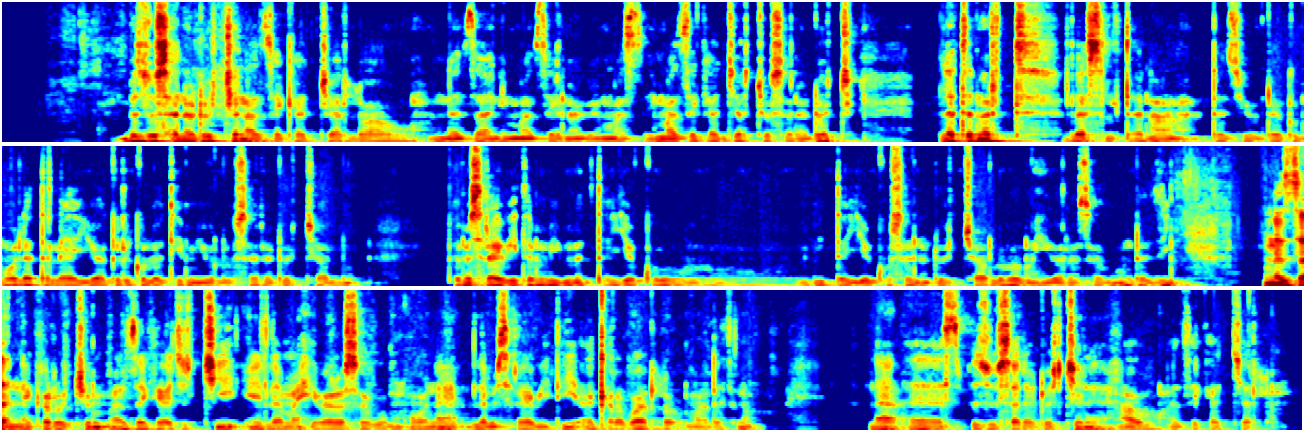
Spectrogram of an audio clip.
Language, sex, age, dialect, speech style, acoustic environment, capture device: Amharic, male, 25-34, Ethiopia - Addis Ababa, relaxed, silence, mobile / Linux / Chrome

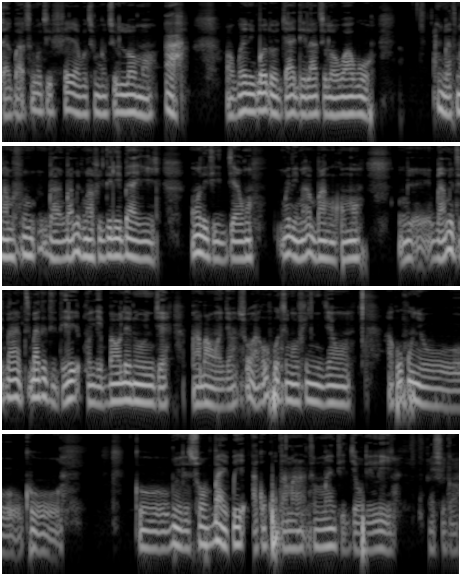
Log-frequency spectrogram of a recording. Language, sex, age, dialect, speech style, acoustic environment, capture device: Yoruba, male, 35-44, Nigeria - Lagos Yoruba, relaxed, people talking, mobile / Linux / Chrome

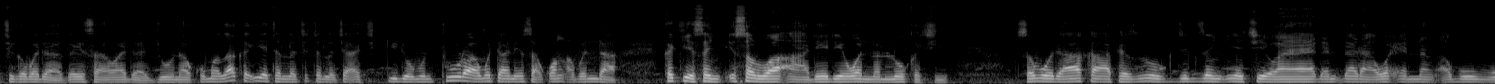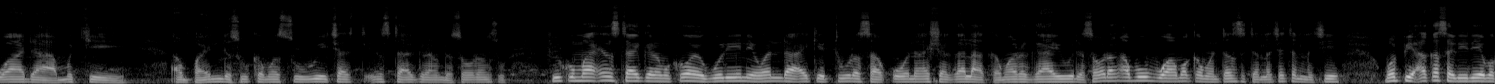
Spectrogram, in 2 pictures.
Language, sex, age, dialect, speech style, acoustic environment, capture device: Hausa, male, 25-34, Nigeria - Kano, happy, nature, mobile / Linux / Chrome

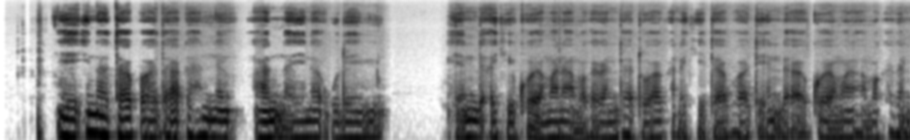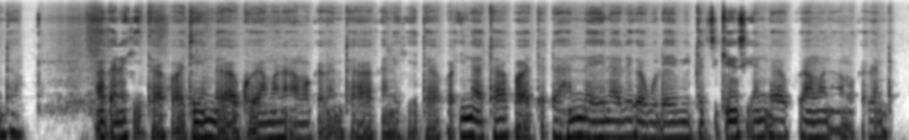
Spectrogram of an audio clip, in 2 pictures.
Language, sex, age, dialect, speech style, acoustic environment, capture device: Hausa, male, 25-34, Nigeria - Kano, happy, appliances, mobile / Linux / Chrome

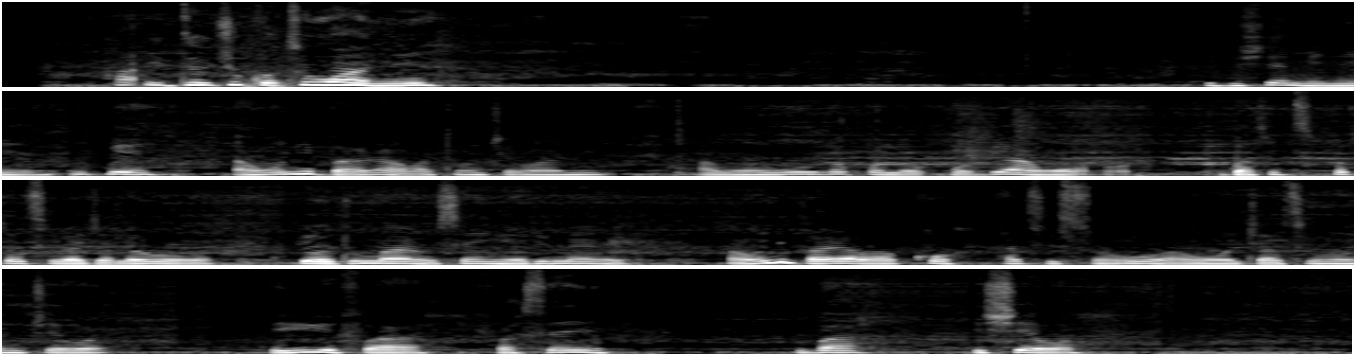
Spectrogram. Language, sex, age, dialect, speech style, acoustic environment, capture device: Yoruba, female, 25-34, Nigeria - Lagos Yoruba, relaxed, traffic; nature, mobile / Linux / Chrome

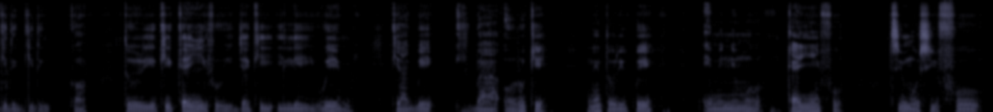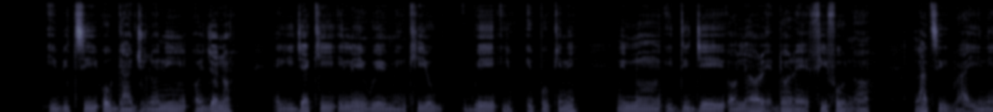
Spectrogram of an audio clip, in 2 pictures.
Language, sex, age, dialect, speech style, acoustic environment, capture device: Yoruba, male, 25-34, Nigeria - Ibadan, focused, silence, mobile / macOS / Safari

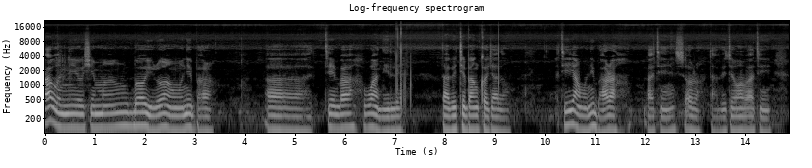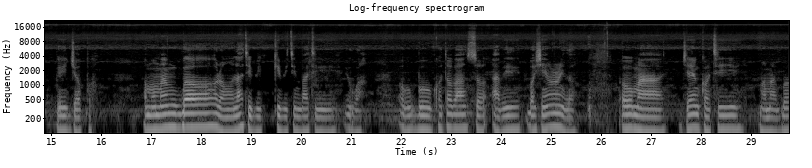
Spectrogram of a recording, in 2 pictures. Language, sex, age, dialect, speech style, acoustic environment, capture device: Yoruba, male, 25-34, Nigeria - Lagos Yoruba, relaxed; nervous, nature, mobile / Linux / Chrome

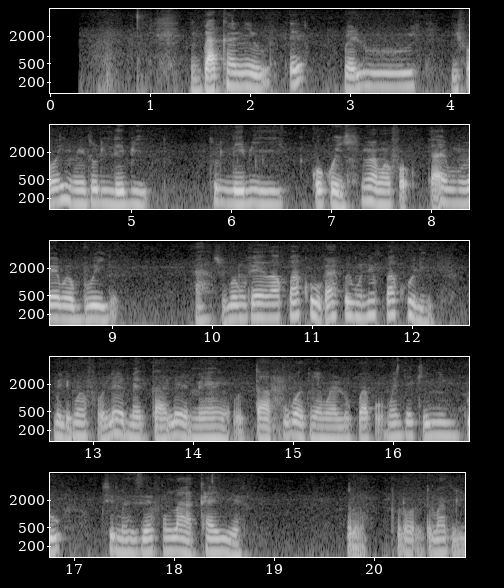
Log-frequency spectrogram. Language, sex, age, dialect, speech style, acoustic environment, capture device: Yoruba, male, 18-24, Nigeria - Ibadan, happy; relaxed, nature, mobile / Linux / Chrome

